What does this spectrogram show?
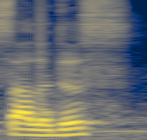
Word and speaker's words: solidus: a latin word you see here which is pronounced solidus all right which is a name of a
